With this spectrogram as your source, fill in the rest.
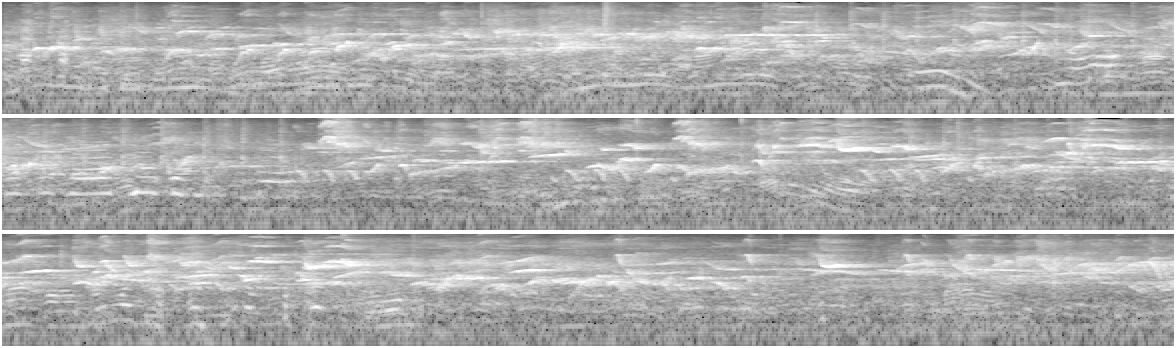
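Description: A songbird chirps and trills in quick bursts close by.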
